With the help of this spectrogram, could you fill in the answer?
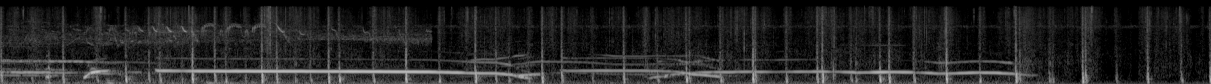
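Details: Overlapping wolf howls, long level tones that waver, break and swoop down at their ends, with a higher voice entering briefly; faint chirping above early on and regular clicking taps throughout, fading to quiet near the end.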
